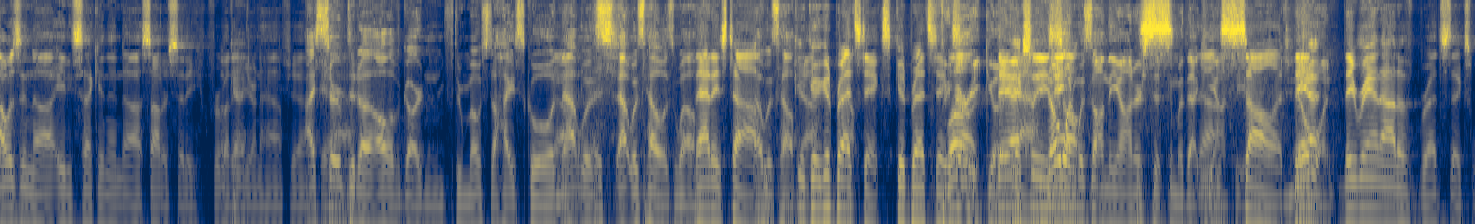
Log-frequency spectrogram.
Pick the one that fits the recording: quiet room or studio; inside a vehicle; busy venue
busy venue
